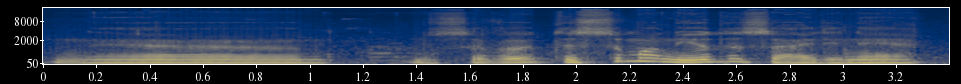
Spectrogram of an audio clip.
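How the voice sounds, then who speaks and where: A man's voice: mid-range voice, lively intonation, moderate pace, mellow. A middle-aged man giving casual, chatty commentary to viewers while browsing in a shop, sometimes muttering to himself. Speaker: host of a vintage collecting vlog. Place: inside a secondhand shop.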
